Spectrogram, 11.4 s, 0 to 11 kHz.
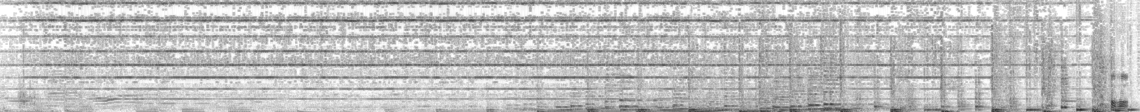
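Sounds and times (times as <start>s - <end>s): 
school recess bell ringing: 0.0s - 11.3s
dense tonal and rhythmic layers: 5.2s - 11.3s.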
